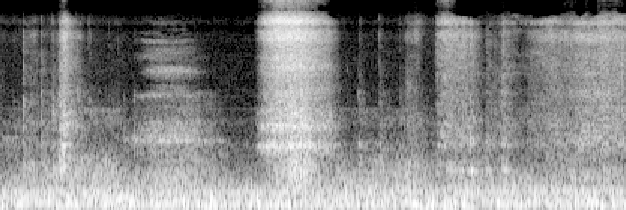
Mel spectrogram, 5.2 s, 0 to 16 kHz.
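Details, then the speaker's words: Peak flow meter test demonstrated by a medical assistant: the patient's second short, forceful exhalation reads 200, higher than the first test because he exhaled longer; normal lung airflow. "all right so now i've got a reading of 200 and that's because this time he actually exhaled rather longer than the first test so third test"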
